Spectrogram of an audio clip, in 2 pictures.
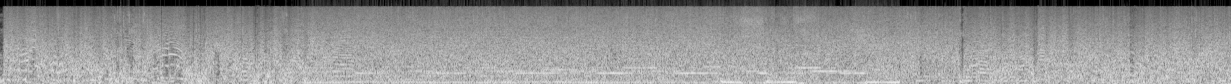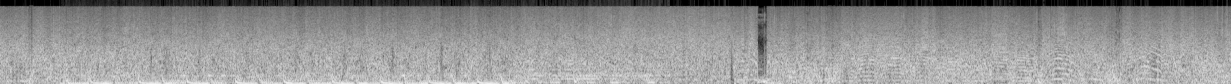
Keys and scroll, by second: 9.0 Page_Down, 19.0 Page_Down.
